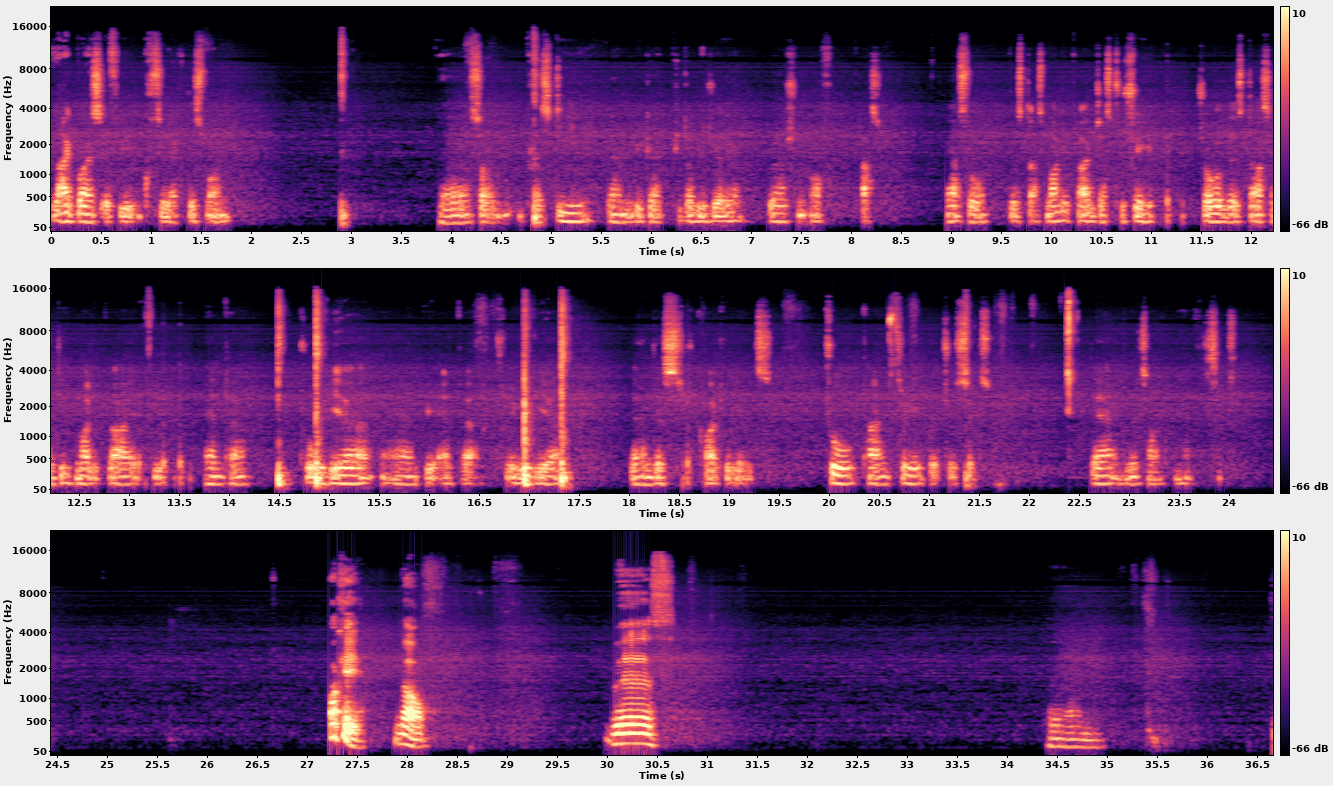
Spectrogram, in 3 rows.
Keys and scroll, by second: 2.9 v, 4.8 d, 14.5 KP_2, 14.8 Return, 16.9 KP_3, 17.3 Return, 21.3 v, 28.6 Down.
